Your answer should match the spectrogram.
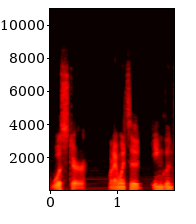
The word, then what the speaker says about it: Worcester: But apparently you just don't pronounce any of the middle part and it's Worcester.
